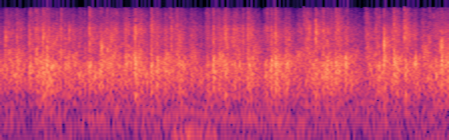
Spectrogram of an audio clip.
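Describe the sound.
Audience applause greeting a list of named contributors, a continuous patter of many hands clapping, moderately quiet with small swells in intensity.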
